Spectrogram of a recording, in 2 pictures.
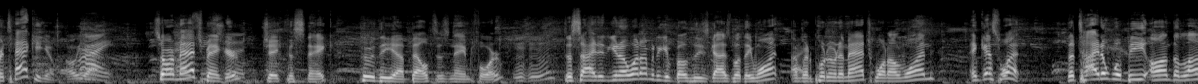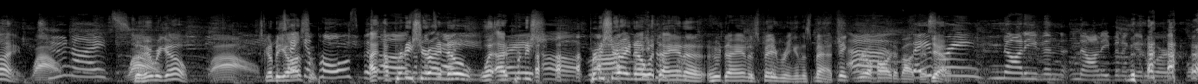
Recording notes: the LIVE SHW58 Year Of Honor Pre-Show from The Action Building in Canton, Georgia!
